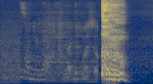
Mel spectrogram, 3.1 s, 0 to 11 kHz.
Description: (2001) Lots of coughing, in the dark, when you're trying to sleep.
